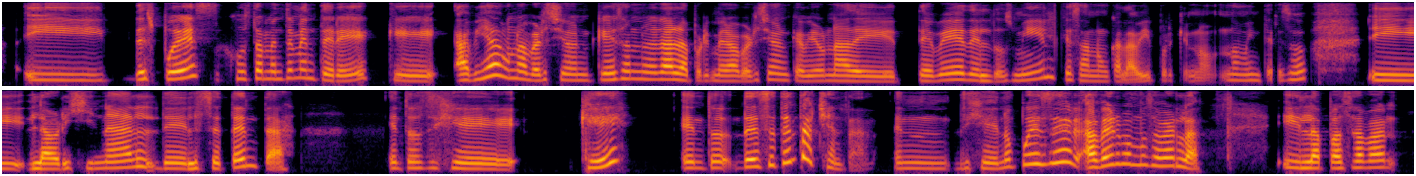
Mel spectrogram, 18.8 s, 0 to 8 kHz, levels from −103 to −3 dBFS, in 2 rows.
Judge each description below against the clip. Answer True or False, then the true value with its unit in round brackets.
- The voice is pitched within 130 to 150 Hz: False (220 Hz)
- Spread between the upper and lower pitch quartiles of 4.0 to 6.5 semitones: True (4.6 semitones)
